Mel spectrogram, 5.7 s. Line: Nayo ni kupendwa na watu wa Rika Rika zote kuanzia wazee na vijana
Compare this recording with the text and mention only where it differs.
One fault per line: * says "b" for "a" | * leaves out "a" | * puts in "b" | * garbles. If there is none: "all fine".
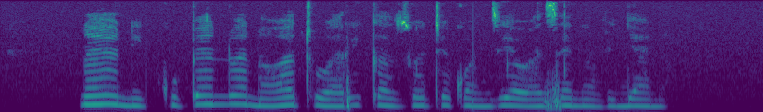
* leaves out "Rika"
